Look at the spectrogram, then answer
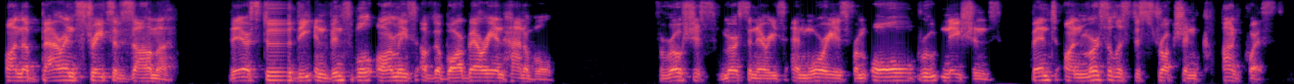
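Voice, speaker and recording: A man's voice: mid-range voice, normal speed, bright, forceful tone. Man playing a grandiose Roman arena announcer, muffled sound. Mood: grandiose, proclaiming. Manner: grandiose, declamatory. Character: pompous male Roman arena announcer proclaiming battles. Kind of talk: amateur radio play acting. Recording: dull lo-fi home recording.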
